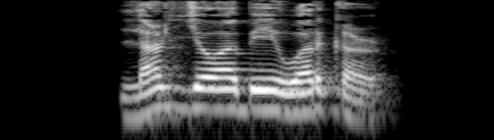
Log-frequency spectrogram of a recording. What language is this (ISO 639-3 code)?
pus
